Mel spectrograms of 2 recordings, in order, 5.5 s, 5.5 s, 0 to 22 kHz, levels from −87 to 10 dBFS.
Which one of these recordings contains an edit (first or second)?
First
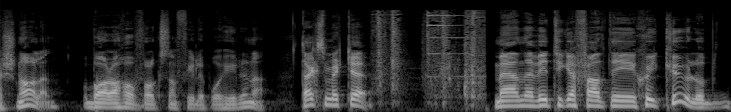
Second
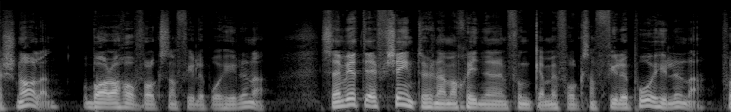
first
